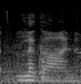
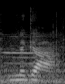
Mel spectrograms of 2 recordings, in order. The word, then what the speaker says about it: Lagaan: So we are talking about how do you pronounce it? – Lagaan. Lagaan. – Yeah, Lagaan. Okay.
